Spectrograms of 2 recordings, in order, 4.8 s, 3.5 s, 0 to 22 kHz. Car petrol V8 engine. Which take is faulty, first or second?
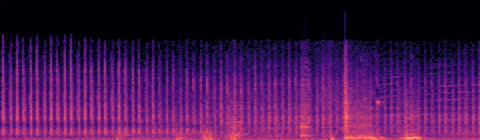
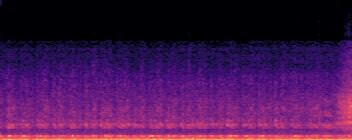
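first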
